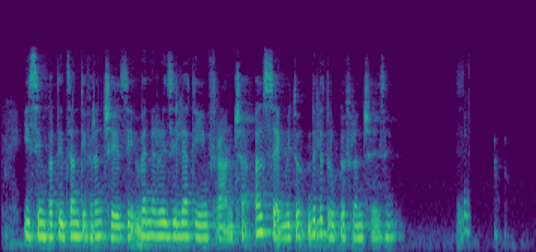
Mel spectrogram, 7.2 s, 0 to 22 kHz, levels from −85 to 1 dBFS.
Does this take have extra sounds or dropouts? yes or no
yes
